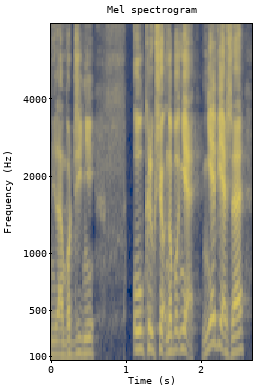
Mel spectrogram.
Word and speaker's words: Lamborghini: z tobą mamy Lambo mamy Lamborghini bo to tak się wymawia Lamborghini ukrył bo nie nie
